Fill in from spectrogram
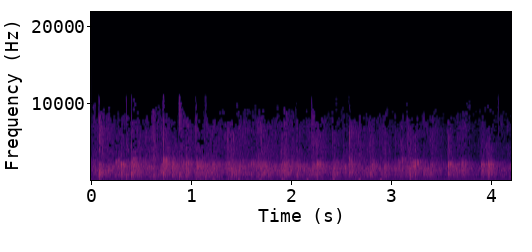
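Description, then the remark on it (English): An audience applauds the panelists after a panel debate, a dense wash of many hands clapping at once with individual claps flickering through, holding a fairly even loudness for a few seconds. “I think, first of all, we should have a round of applause for our panelists.”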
